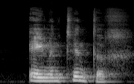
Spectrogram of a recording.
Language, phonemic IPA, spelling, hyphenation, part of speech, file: Dutch, /ˈeː.nənˌtʋɪn.təx/, eenentwintig, een‧en‧twin‧tig, numeral, Nl-eenentwintig.ogg
- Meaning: twenty-one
